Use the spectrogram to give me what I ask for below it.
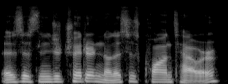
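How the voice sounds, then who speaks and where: His voice mid-range and animated, a young man with a Polish-influenced accent talks a little fast during a casual trading livestream. He thinks out loud offhandedly and responds to questions from chat, in a dry recording.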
